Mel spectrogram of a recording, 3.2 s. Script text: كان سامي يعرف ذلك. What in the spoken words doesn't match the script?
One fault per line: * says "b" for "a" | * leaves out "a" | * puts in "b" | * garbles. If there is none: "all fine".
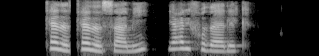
* puts in "كان"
